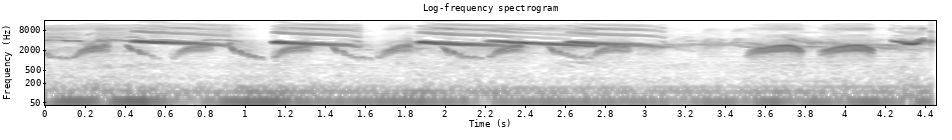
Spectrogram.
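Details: A caged fighting Chinese hwamei, wings lifted and tail spread, sings strong looping phrases: each a clear, high, falling whistle swooping down and back up, repeated about every second.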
